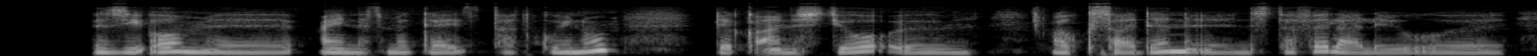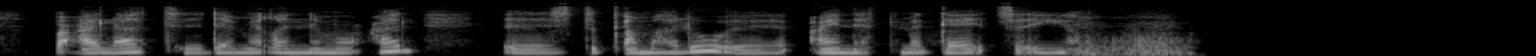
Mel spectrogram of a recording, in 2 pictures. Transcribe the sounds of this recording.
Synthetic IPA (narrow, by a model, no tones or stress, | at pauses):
ʔɨziʔo̞mʕajnɐt̪mɐɡajɛt͡sʼit̪ʰat̪kʰo̞jno̞md̪̥ɐkʼːa̰nɨst̪ʰijo̞ | aβkʰɨ̥sad̪ɐnːɨzɨt̪ʰɐfɐlalɐjṵ | b̥aʕalat̪d̪ɐmḭχʼɐnːɨmɐwʕal | zɨt̪ʼɨkʼːɐmalːuʕajnɐt̪mɐɡajɛt͡sʼḭɨjːu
